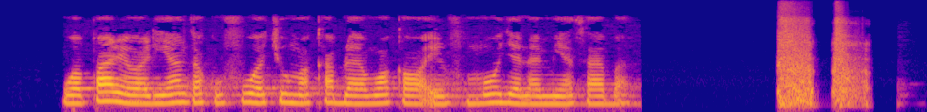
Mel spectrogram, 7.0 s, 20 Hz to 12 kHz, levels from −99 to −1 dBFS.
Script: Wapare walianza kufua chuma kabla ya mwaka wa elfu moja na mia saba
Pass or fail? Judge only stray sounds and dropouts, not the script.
fail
